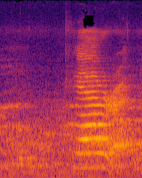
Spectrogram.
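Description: Speech only: one drawn-out, high-pitched word in a sing-song voice about a second in, with a quiet room around it.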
